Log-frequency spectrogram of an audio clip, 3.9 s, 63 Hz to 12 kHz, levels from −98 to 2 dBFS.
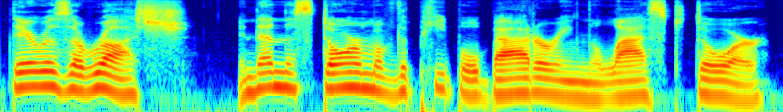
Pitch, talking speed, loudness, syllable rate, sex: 160 Hz, 230 wpm, -17 LUFS, 5.4 syllables/s, female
